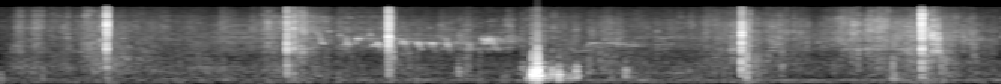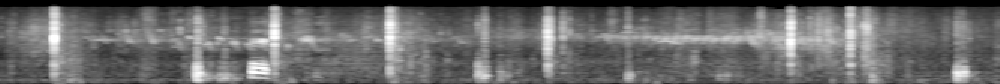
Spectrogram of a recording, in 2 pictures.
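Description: Sprouts snap off a stalk with sharp crisp cracks.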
